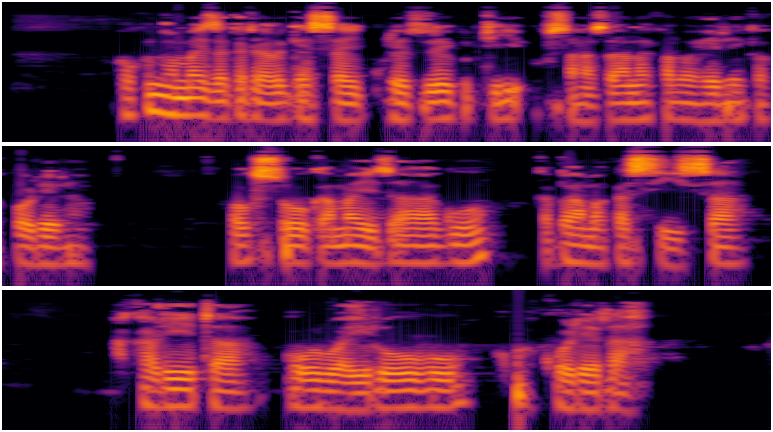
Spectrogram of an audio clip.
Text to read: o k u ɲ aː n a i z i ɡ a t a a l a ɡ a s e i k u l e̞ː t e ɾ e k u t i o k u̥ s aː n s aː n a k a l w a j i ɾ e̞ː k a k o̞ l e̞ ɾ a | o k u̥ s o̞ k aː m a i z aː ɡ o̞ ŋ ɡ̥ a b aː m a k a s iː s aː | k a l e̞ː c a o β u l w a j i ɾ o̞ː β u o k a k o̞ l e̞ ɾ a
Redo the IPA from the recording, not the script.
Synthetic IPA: o k u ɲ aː m a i z a ɡ a t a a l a ɡ a s a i k u l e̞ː t e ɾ e k u t i o k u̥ s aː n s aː n a k a l w a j i ɾ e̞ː k a k o̞ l e̞ ɾ a | o k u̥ s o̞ k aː m a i z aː ɡ o̞ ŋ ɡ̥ a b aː m a k a s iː s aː | k a l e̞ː t a o β u l w a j i ɾ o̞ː β u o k a k o̞ l e̞ ɾ a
